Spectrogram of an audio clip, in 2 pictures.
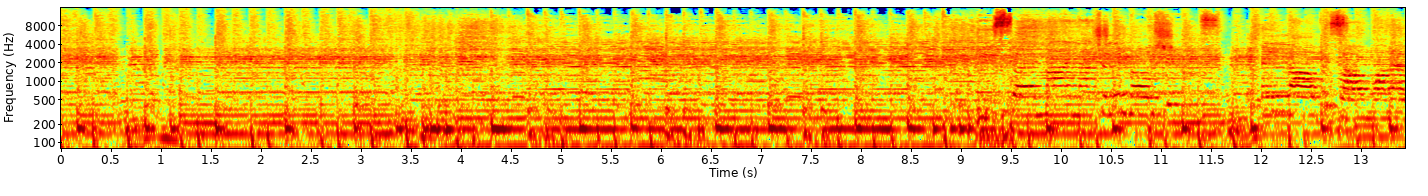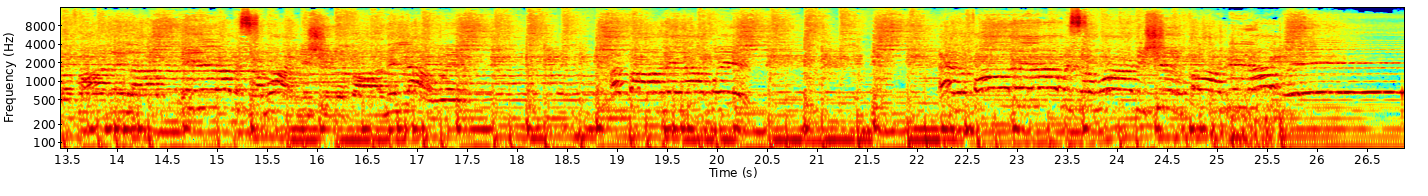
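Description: A UK punk rock band plays a fast, loud song with driving distorted electric guitars, bass and pounding drums, a dense, continuous wall of sound with a sung melody running throughout.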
